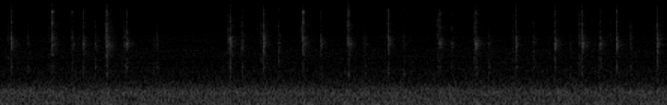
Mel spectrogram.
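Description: Both hands type rapid fingertip presses on a full-size mechanical keyboard with a blue-grey case and white and grey plastic keycaps, lying on a blanket. A quick, uneven stream of sharp, bright plastic clicks rises over a steady low rumble, at a soft, even level throughout.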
